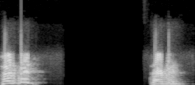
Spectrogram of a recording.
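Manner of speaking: calling out in a strained whisper-shout; whisper yelling. Acted. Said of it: "I'm, like, whisper shouting".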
